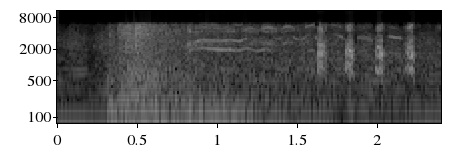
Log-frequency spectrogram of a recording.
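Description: A horse whinny sound effect over background music: a wavering high cry about a second in, then a run of quick pulses near the end.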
